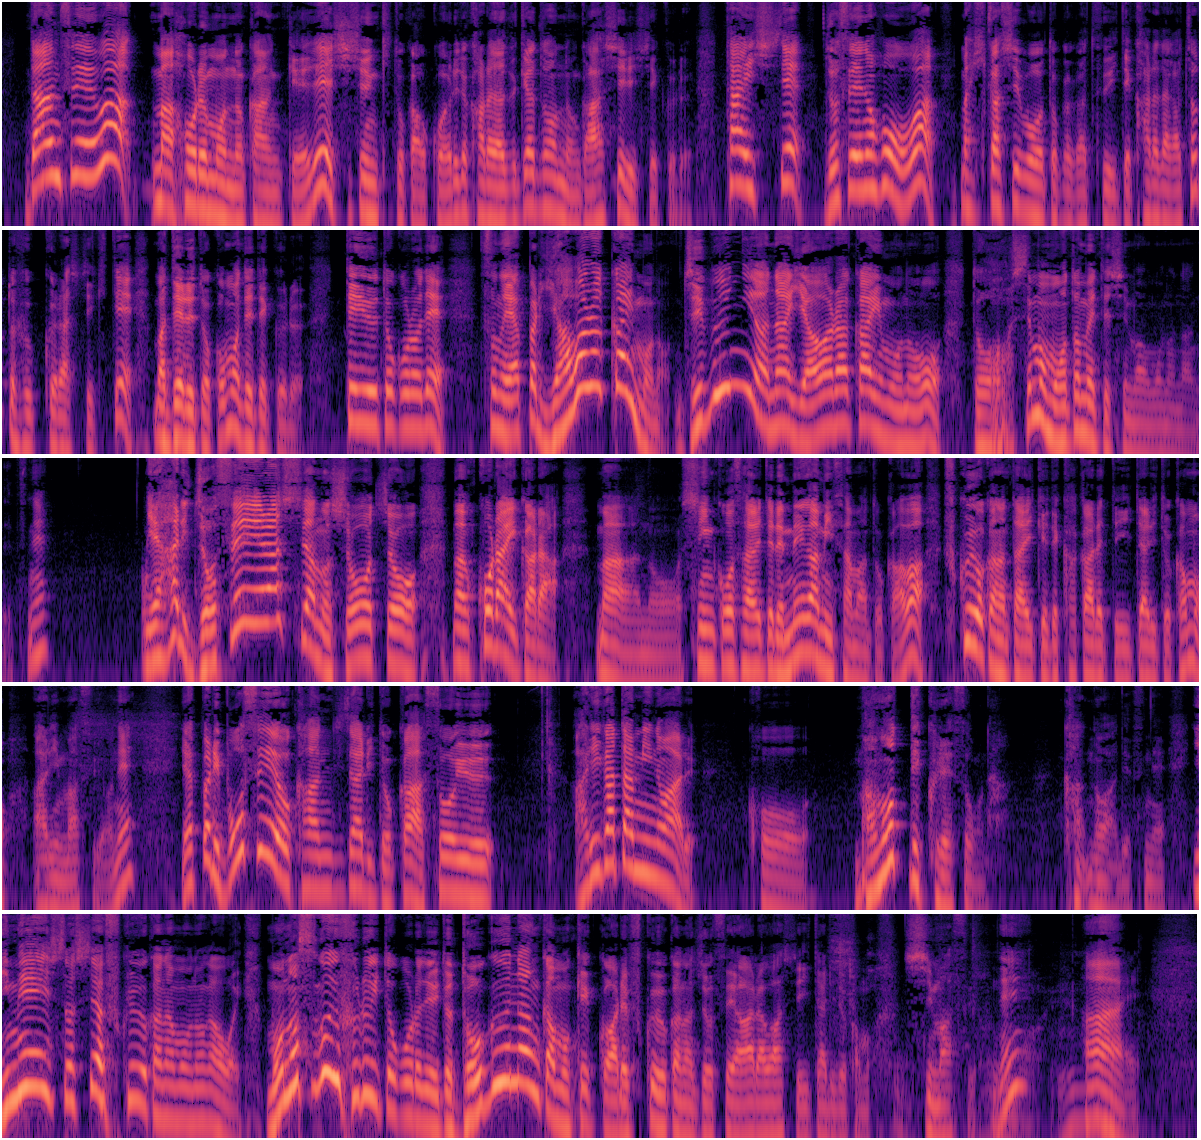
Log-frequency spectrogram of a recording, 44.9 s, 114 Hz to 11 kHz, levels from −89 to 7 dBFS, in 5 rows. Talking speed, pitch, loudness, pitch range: 395 characters per minute, 150 Hz, -22 LUFS, 120-205 Hz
